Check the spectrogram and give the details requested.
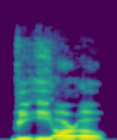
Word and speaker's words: VeRO: V E R O, pronounced VeRO.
